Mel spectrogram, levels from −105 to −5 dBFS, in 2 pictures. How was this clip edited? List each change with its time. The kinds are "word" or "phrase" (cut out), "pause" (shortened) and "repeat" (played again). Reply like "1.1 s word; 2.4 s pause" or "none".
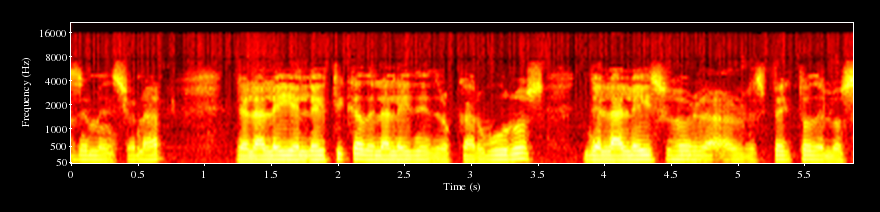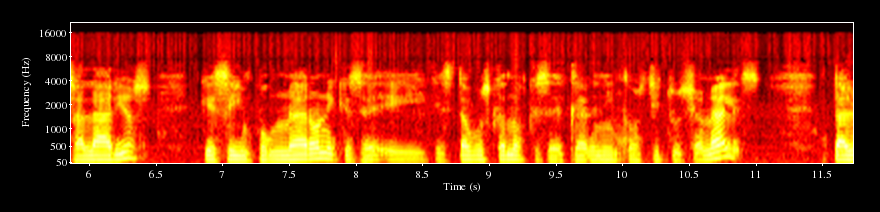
none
